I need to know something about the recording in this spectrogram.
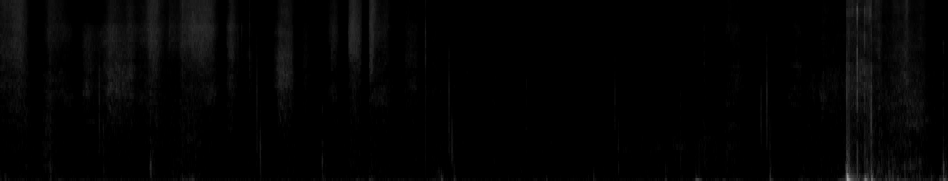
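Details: Knee crepitus: quiet room with faint rustling, a small click, then one sharp, loud pop from the knee.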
